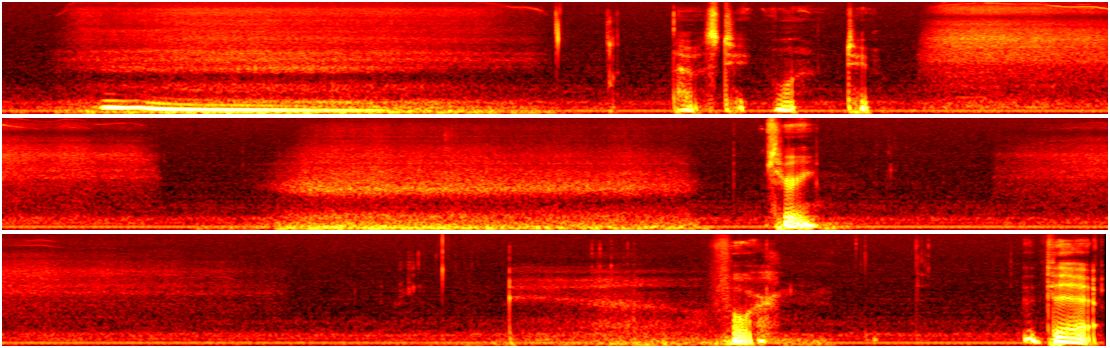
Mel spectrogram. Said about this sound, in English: audio guys are like, God, we are striving not to hear your breath in this microphone. What are you doing?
